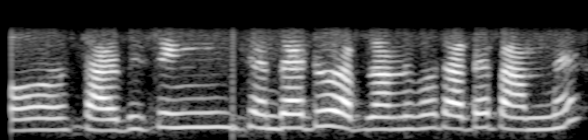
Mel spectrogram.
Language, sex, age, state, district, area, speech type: Assamese, female, 18-30, Assam, Jorhat, urban, conversation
